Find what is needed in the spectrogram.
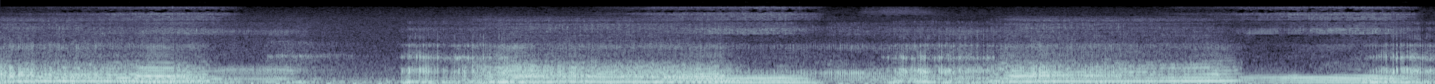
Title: Everyone Snoring Sound Effect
